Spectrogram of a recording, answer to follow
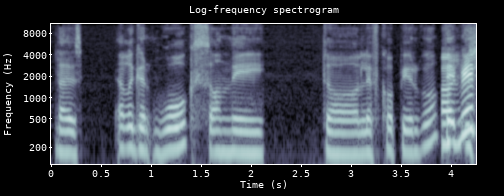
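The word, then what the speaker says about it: Λευκό Πύργο: It's got those elegant walks on the Levko Pyrgo.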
